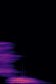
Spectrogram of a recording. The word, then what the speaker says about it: faux: وانتبهوا بالنسبة لفو كنكتبوها بإكس في آخر الكلمة لكنها لا تنطق faux.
